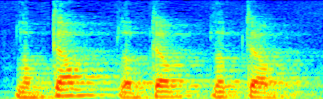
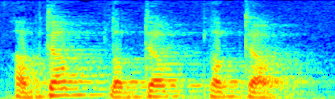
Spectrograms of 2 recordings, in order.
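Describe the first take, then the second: No difference in how they are said.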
